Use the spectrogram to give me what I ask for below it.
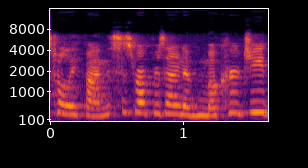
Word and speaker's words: Mukherjee: This is Representative Mukherjee. That's Muk like book, like her, and G like tea.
